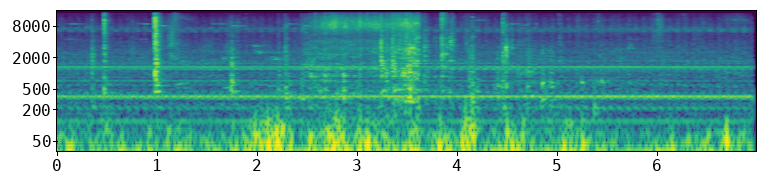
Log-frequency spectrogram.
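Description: Handling noise from a CRT TV's circuit board and its wiring being lifted and turned over: a few sharp clicks and a brief rustling scrape about halfway through, over a steady low hum and rumble.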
